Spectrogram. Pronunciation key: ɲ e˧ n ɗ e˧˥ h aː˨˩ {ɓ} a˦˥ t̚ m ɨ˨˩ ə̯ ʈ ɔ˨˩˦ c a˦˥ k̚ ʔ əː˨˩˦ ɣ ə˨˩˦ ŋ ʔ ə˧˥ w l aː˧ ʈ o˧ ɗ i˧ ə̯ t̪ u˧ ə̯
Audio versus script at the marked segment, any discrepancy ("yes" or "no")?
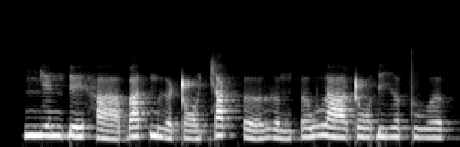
no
